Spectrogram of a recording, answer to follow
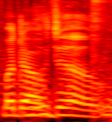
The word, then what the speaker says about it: Moodeaux: How do we pronounce it? Moodeaux? Moodeaux. Like Papa Do's.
